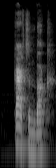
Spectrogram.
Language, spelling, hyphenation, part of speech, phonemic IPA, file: Dutch, kaartenbak, kaar‧ten‧bak, noun, /ˈkaːr.tə(n)ˌbɑk/, Nl-kaartenbak.ogg
- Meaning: filing cabinet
